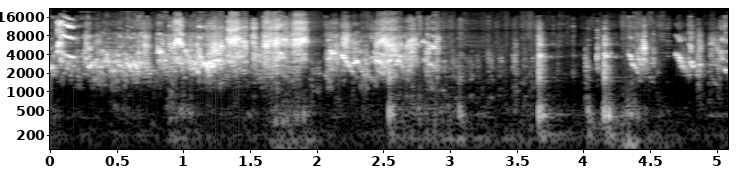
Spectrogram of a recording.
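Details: Budgerigar breeding pair chirping in uneven bursts: scratchy high twitters and squeaks broken by short pauses and a few sharper notes.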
